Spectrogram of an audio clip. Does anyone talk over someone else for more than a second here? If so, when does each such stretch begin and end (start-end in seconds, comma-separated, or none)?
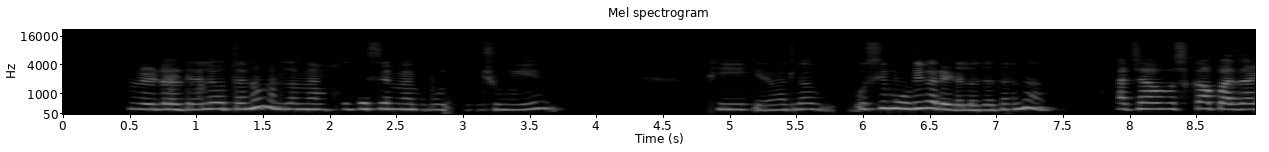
none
